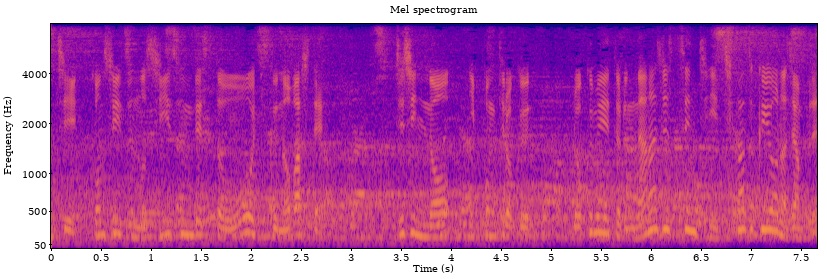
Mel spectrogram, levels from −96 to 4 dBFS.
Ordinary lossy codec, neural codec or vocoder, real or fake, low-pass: none; none; real; none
